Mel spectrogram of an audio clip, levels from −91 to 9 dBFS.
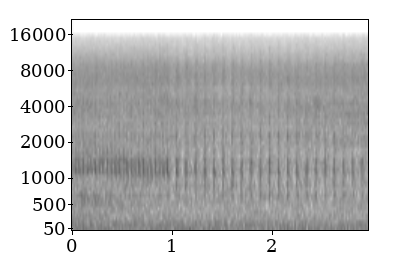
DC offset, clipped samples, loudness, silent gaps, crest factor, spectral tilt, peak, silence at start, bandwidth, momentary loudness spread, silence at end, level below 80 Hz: under 0.1%; under 0.1%; -29 LUFS; none; 16 dB; -1 dB/octave; -16 dBFS; 0 s; 16 kHz; 2 LU; 0 s; -46 dBFS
